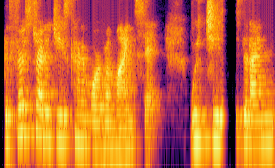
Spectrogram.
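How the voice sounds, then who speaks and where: Aussie woman as interview guest, medium pitch, chatty and expressive, really stresses her points. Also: a little fast, rough recording. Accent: Australian. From Australia. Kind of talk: conversational interview storytelling and advice.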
